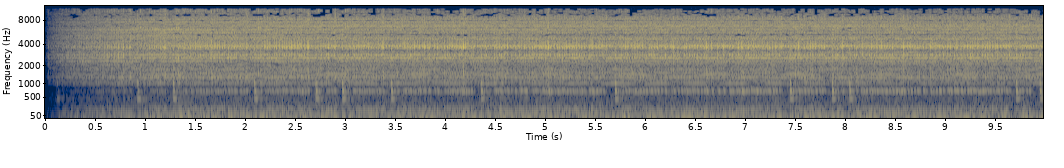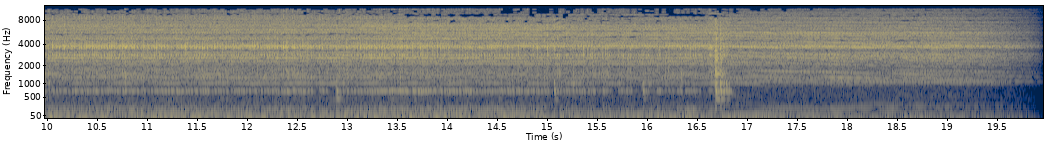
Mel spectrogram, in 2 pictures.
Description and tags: Recording of a 1995 Compaq computer desktop hard drive. Features electronic whirring, powering up / down sounds, whirring, clicking, "memory access" noise. Could be used for e.g. a movie scene with computers in the background, glitchy techno, etc.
